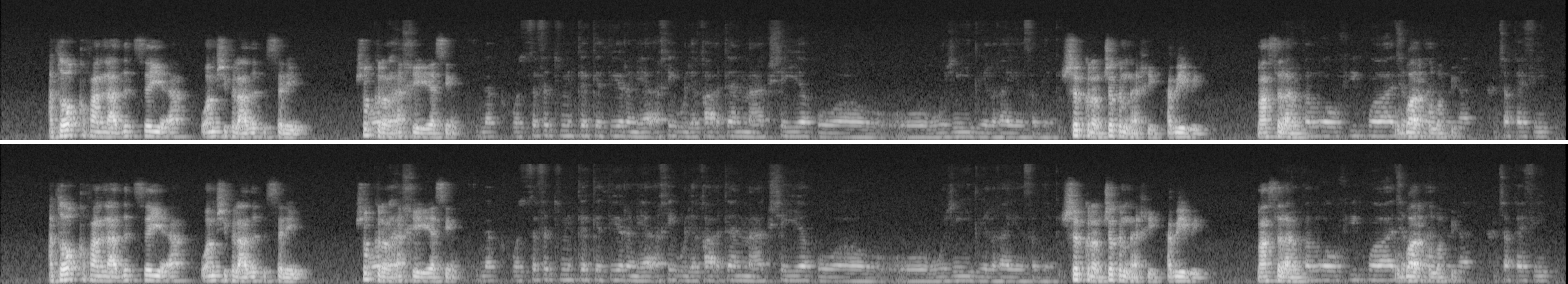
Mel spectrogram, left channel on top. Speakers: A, on the right; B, on the right.
A: اتوقف عن العادات السيئة وامشي في العادات السليمة شكرا
B: والله
A: اخي
B: شكرا
A: ياسين
B: لك لك واستفدت منك كثيرا يا أخي واللقاء كان معك شيق و... و- وجيد للغاية صديقي
A: شكرا شكرا اخي حبيبي مع السلامة
B: بارك الله فيك وأتمنى
A: وبارك الله
B: أن
A: فيك
B: نلتقي في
